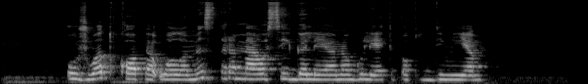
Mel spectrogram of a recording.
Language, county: Lithuanian, Vilnius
